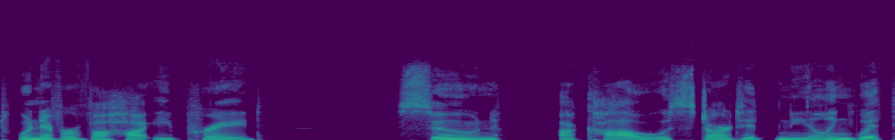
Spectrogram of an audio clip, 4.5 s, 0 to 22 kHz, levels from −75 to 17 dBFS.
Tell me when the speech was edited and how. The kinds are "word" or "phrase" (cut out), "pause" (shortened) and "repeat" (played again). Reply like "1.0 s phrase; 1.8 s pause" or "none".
none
